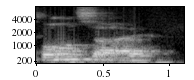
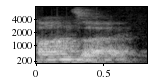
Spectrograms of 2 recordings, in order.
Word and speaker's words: bonsai: Um, at the at the lowest sense, bonesai is pronounced bone sai, not bonsai.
